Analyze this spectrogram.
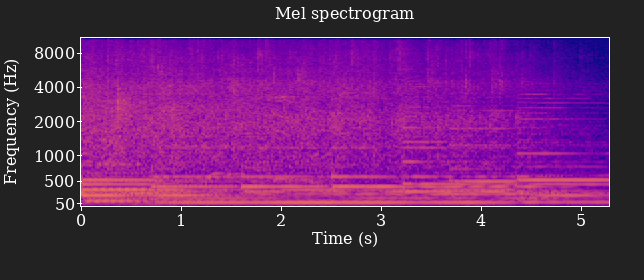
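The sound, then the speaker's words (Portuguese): An audience applauds Jesus steadily, a dense wash of many hands clapping without pause, while sustained keyboard chords hold underneath the whole time. “E se você acredita, dê um aplauso a Jesus.”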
